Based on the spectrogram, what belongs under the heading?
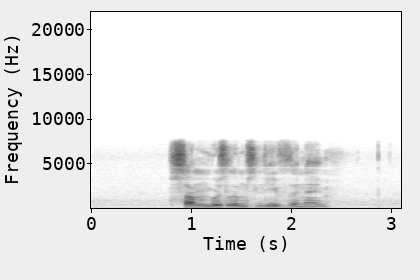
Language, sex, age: English, male, 19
